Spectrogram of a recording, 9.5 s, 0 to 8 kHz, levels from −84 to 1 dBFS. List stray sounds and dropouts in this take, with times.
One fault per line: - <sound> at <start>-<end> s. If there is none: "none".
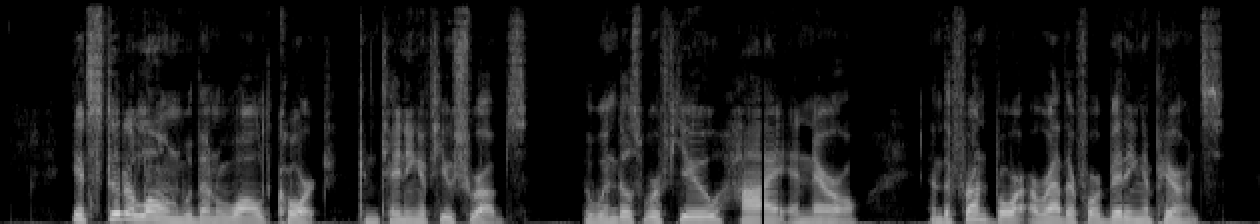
- dropout at 5.7-5.7 s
